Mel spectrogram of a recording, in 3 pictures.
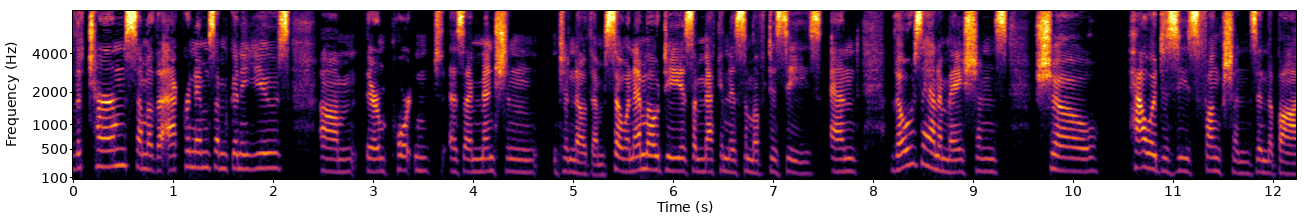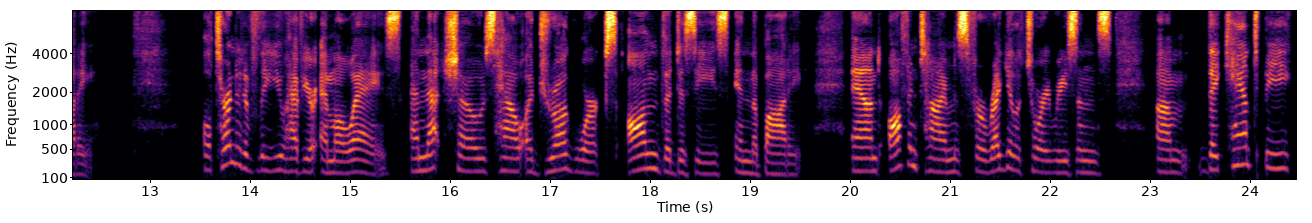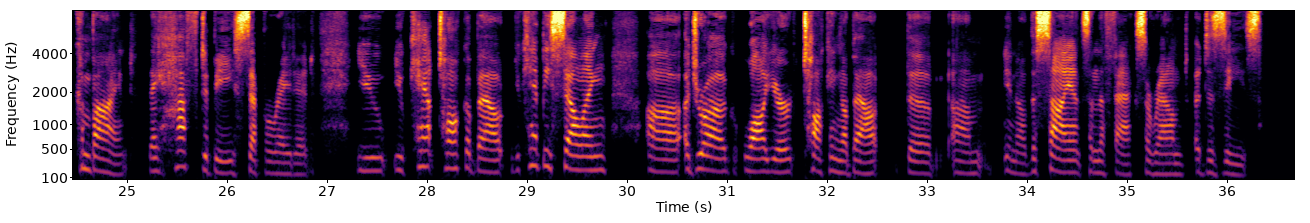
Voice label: Medical Narration Training

